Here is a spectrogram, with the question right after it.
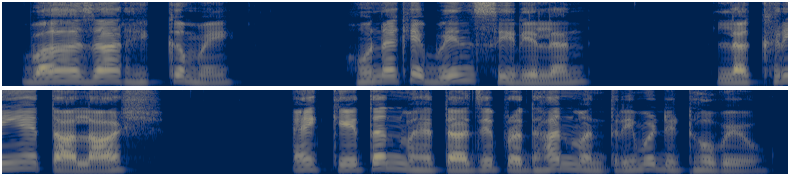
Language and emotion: Sindhi, neutral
